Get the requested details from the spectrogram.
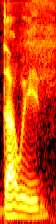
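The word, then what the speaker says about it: דוד: So it probably was at one time pronounced Dawid.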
